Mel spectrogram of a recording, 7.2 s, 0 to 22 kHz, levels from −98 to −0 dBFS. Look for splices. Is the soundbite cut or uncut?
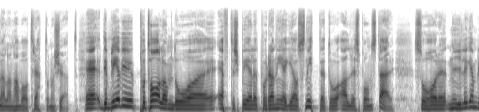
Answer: cut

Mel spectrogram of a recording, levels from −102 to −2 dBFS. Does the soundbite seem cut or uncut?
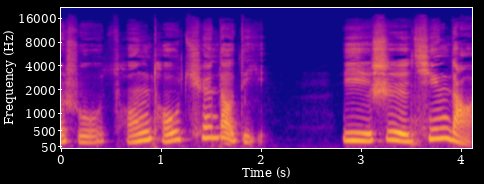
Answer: uncut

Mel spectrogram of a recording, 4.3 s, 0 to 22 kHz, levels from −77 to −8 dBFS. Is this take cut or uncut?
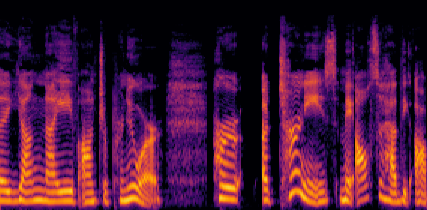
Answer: cut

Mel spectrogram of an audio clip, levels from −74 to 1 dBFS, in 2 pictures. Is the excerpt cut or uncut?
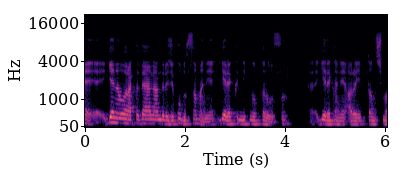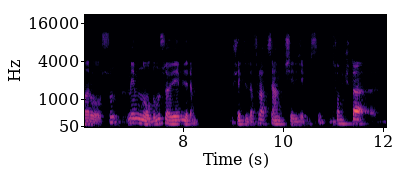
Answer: cut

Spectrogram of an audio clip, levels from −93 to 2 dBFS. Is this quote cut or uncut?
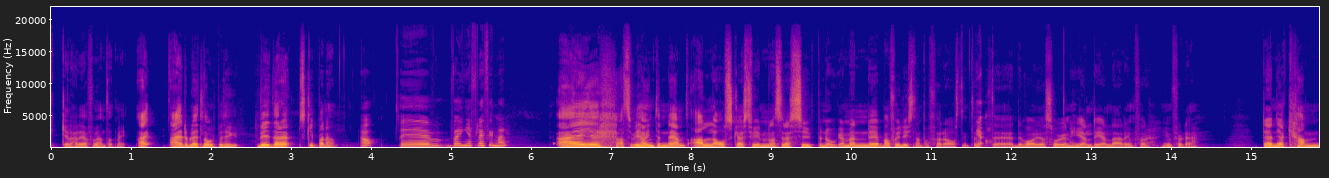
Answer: cut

